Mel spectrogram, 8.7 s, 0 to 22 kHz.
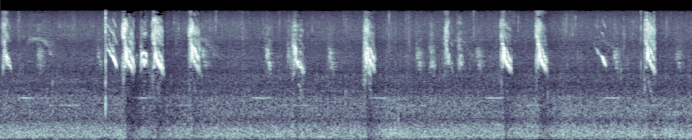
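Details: Flock of Eurasian tree sparrows arriving for food at a Tenmangu shrine, 12 July 2021: bright, short chirps scattered through the recording, some in quick pairs, over a low background hum.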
